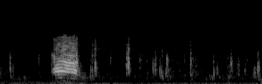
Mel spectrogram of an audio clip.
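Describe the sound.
A single short, very loud engine rev from a vehicle with a broken exhaust, a harsh, blatting exhaust roar, quickly dropping away as people start talking over a phone-like line.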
